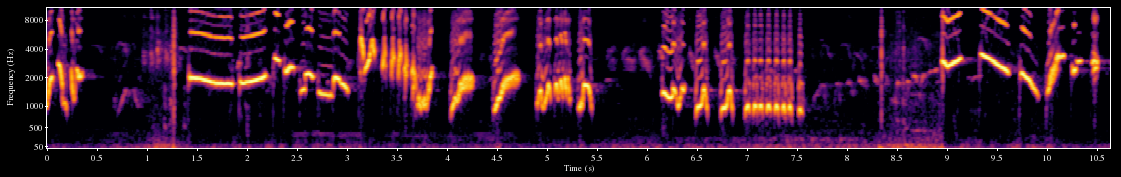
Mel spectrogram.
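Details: Long, rich white-rumped shama song for training and stimulating shamas: sustained whistles, buzzy rasping phrases, rapid clicks and varied swooping notes in rolling sequences, broken by brief pauses.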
